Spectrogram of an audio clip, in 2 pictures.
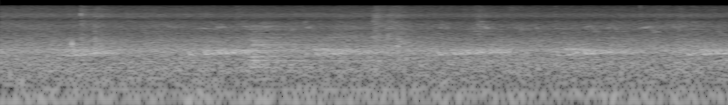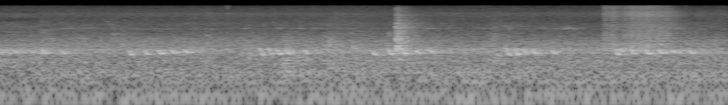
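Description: A bird calling a steady run of short, low, buzzy notes, several every second, over forest background noise. A sharp click comes about seven and a half seconds in, and a brief rustle near the end.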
